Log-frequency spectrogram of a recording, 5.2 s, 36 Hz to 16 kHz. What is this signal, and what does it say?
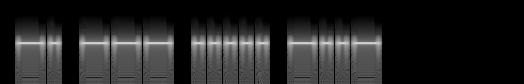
Morse code, heard as a keyed tone, about 15 wpm, 700 Hz. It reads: NO5X
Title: USA Call Signs - 4 Characters - Repeated 2x - 15wpm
